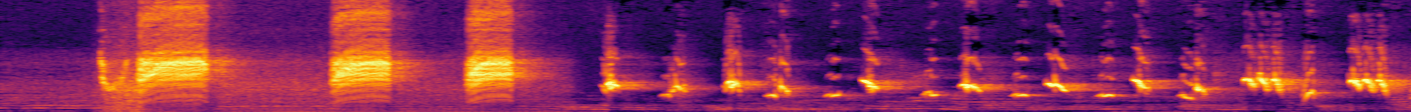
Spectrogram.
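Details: Long-tailed shrike song played as a lure to get silent shrikes singing again. Three loud, harsh, rasping bursts come first, then a rapid run of short, varied, sharp chirps and twittering notes.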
